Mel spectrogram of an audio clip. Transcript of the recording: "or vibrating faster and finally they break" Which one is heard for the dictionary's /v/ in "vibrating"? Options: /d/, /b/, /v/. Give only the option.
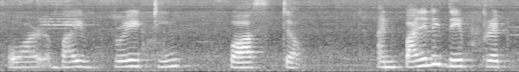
/b/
